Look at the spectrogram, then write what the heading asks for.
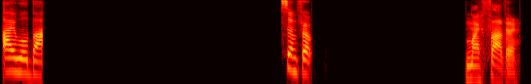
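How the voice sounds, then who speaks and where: A woman's voice: fairly low pitch, very animated, very slow, a bit bright, no echo. A woman, an interview guest telling personal stories and acting out quoted family dialogue as she goes. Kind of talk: personal storytelling.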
